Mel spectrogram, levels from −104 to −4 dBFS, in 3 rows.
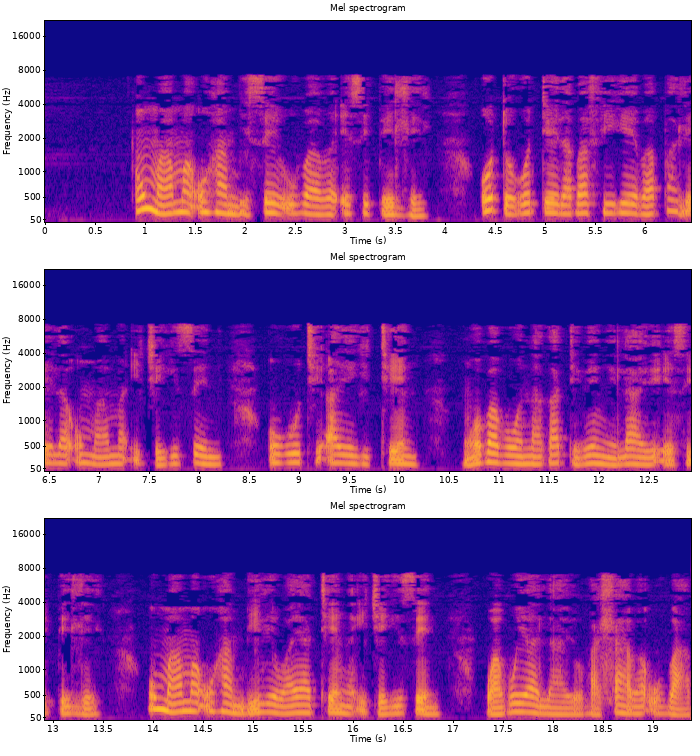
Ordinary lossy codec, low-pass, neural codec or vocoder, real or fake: MP3, 32 kbps; 7.2 kHz; none; real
